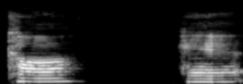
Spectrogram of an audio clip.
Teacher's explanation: just cut out the r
